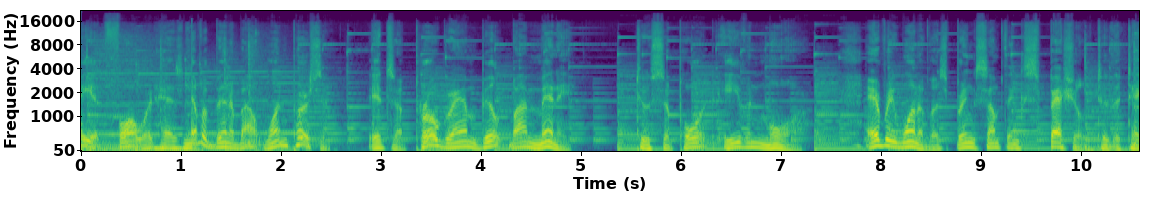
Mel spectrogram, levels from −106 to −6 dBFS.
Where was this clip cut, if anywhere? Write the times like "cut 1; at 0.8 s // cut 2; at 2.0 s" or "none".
cut 1; at 1.1 s

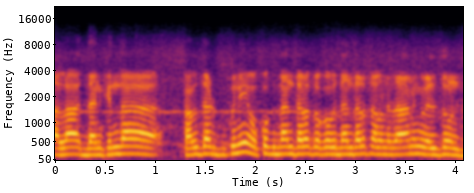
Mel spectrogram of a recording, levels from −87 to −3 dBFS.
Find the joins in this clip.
none

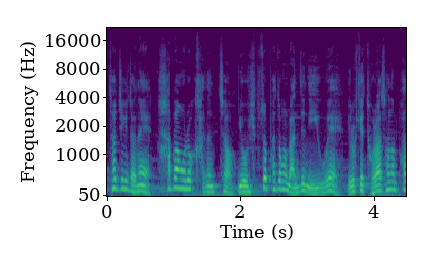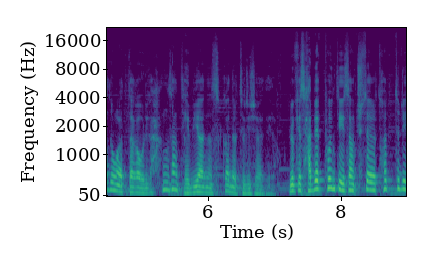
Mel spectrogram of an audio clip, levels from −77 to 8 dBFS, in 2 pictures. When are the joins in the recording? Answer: none

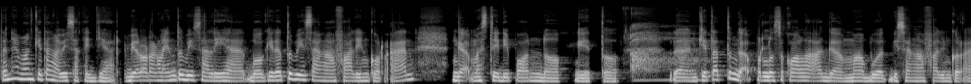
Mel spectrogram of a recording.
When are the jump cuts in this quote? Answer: cut 1; at 1.2 s

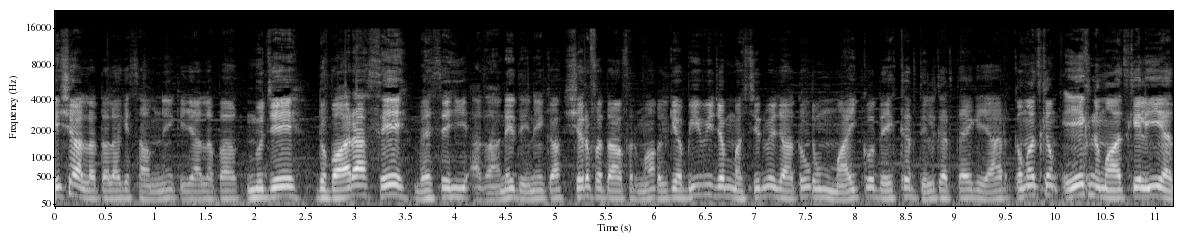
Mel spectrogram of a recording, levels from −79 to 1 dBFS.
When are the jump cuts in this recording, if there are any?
none

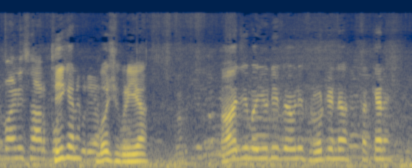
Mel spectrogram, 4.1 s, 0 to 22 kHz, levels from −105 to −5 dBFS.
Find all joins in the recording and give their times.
none

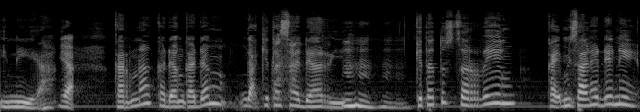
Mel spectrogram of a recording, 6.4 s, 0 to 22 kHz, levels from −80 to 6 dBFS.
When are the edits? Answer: none

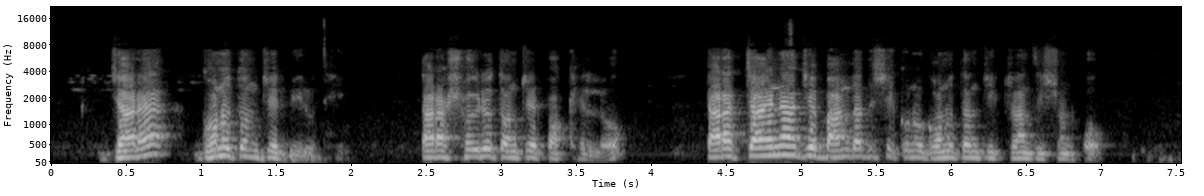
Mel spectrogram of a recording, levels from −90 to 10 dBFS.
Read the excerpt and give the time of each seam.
none

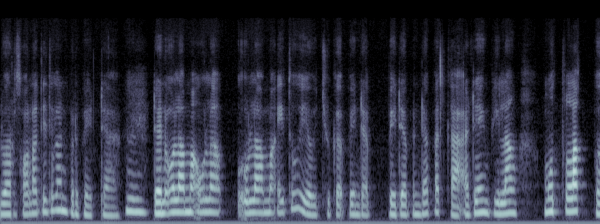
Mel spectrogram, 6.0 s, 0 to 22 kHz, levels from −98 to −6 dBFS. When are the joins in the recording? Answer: none

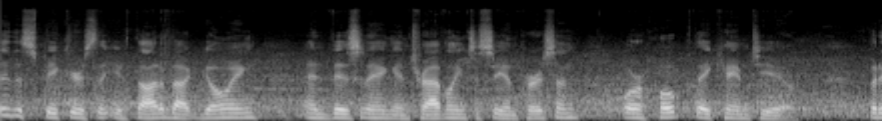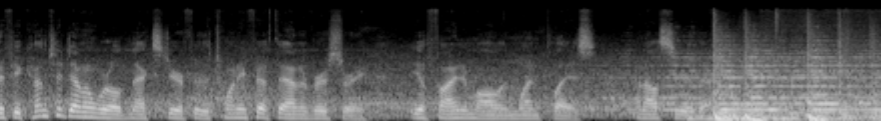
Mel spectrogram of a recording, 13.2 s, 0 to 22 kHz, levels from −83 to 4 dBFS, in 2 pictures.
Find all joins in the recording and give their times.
cut 1; at 11.9 s

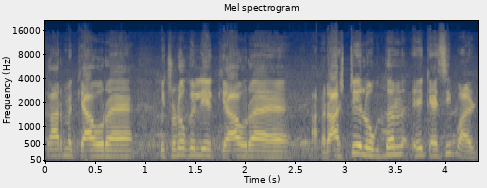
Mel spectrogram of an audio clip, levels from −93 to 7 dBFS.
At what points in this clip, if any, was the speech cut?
cut 1; at 2.6 s

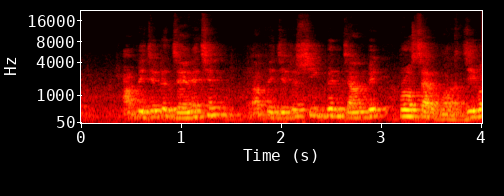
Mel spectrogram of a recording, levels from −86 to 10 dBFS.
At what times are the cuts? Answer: cut 1; at 3.1 s

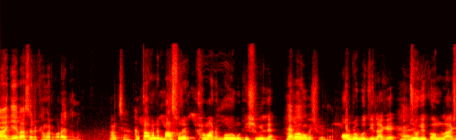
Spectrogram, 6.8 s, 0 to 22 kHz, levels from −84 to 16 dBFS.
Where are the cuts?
cut 1; at 2.1 s

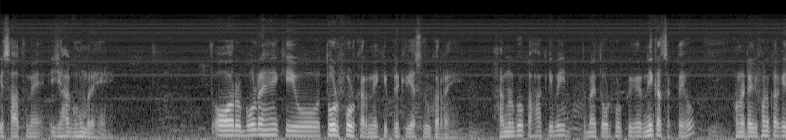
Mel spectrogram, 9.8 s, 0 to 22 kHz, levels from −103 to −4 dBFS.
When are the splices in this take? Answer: none

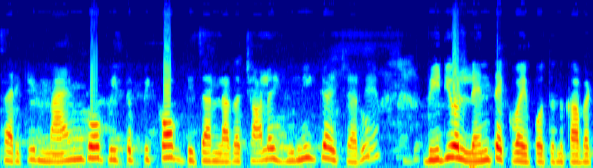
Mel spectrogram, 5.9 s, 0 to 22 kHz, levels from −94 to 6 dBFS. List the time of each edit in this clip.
cut 1; at 3.9 s

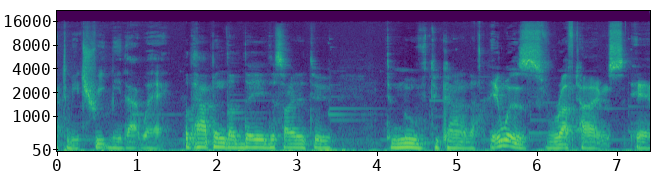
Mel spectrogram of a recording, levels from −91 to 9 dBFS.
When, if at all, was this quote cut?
cut 1; at 1.6 s // cut 2; at 5.3 s

